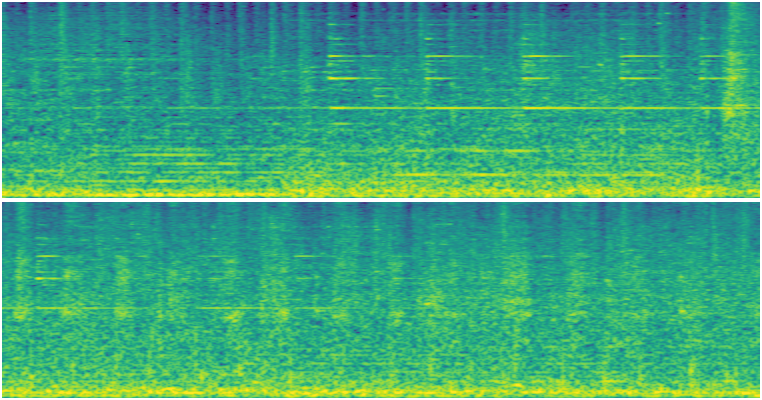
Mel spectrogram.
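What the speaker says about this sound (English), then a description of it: "The train for the airport is about to depart." A train departs for the airport in Syberia: The World Before, its steady rolling rumble and rail clatter filling the scene with constant, loud mechanical noise and faint metallic ringing.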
